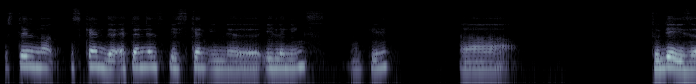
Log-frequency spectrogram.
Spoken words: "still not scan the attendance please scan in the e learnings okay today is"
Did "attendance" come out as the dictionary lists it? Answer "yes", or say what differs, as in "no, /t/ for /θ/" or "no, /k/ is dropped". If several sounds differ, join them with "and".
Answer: yes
